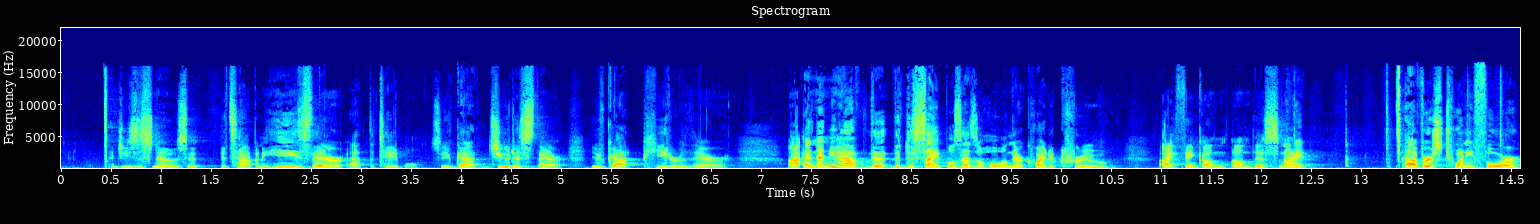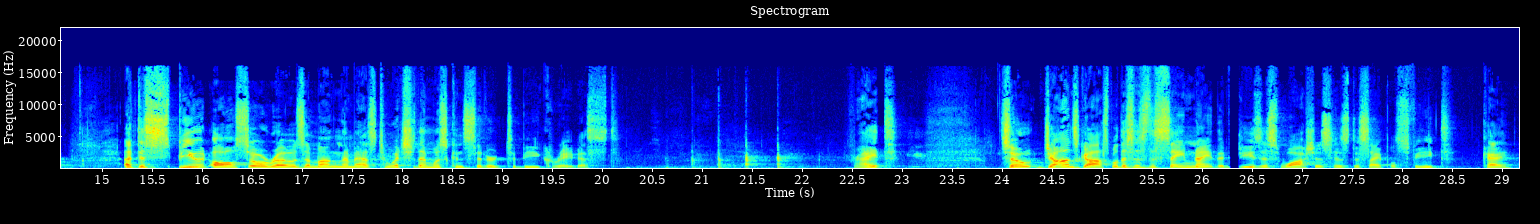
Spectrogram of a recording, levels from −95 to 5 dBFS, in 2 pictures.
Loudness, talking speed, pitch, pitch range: -27 LUFS, 160 wpm, 155 Hz, 115-190 Hz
